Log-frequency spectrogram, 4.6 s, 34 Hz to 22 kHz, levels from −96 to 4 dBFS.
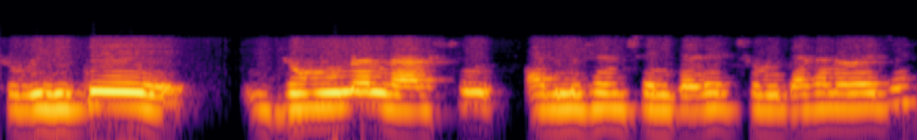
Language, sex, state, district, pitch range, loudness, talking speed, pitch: Bengali, male, West Bengal, Dakshin Dinajpur, 145-155 Hz, -14 LUFS, 120 wpm, 150 Hz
